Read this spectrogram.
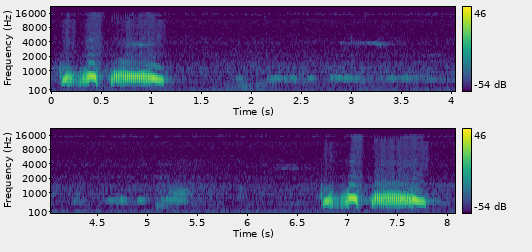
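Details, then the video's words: Spotted dove decoy, switching songs continuously to lure wild doves; two phrases about seven seconds apart, each a quick doubled note followed by a long vibrating coo, with scattered faint soft coos in the quiet stretch. "Tiếng chim cu gáy thúc bảo đảm bổi nghe gáy liền, chim cu gáy mồi đảo bài liên tục"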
